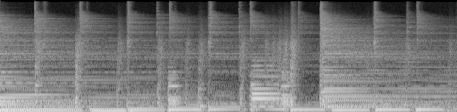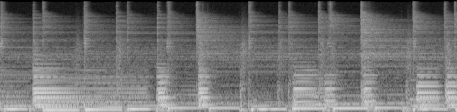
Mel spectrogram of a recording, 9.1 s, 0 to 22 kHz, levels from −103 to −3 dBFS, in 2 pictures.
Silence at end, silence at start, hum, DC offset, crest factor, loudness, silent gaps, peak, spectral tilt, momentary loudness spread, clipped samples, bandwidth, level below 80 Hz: 0 s; 0 s; none; under 0.1%; 16 dB; -24 LUFS; none; -8 dBFS; -5.5 dB/octave; 6 LU; under 0.1%; over 20 kHz; -30 dBFS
